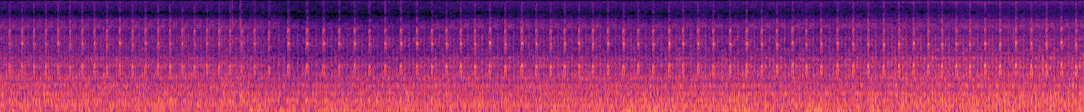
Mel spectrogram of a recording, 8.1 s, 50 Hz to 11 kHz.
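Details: Evinrude 88 SPL outboard with a remanufactured powerhead, 10 hours, broken in per instructions: fast steady ticking over the running note since the powerhead replacement, not going away; cause unknown.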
